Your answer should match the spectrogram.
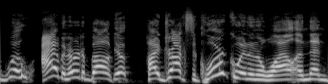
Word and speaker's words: hydroxychloroquine: And it's her saying that, you know, COVID is the hydro, it's basically a plug for hydrochloroquine. – Right. – Or hydro, is it hydroxychloroquine? – I always say it wrong. Hydroxychloroquine.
